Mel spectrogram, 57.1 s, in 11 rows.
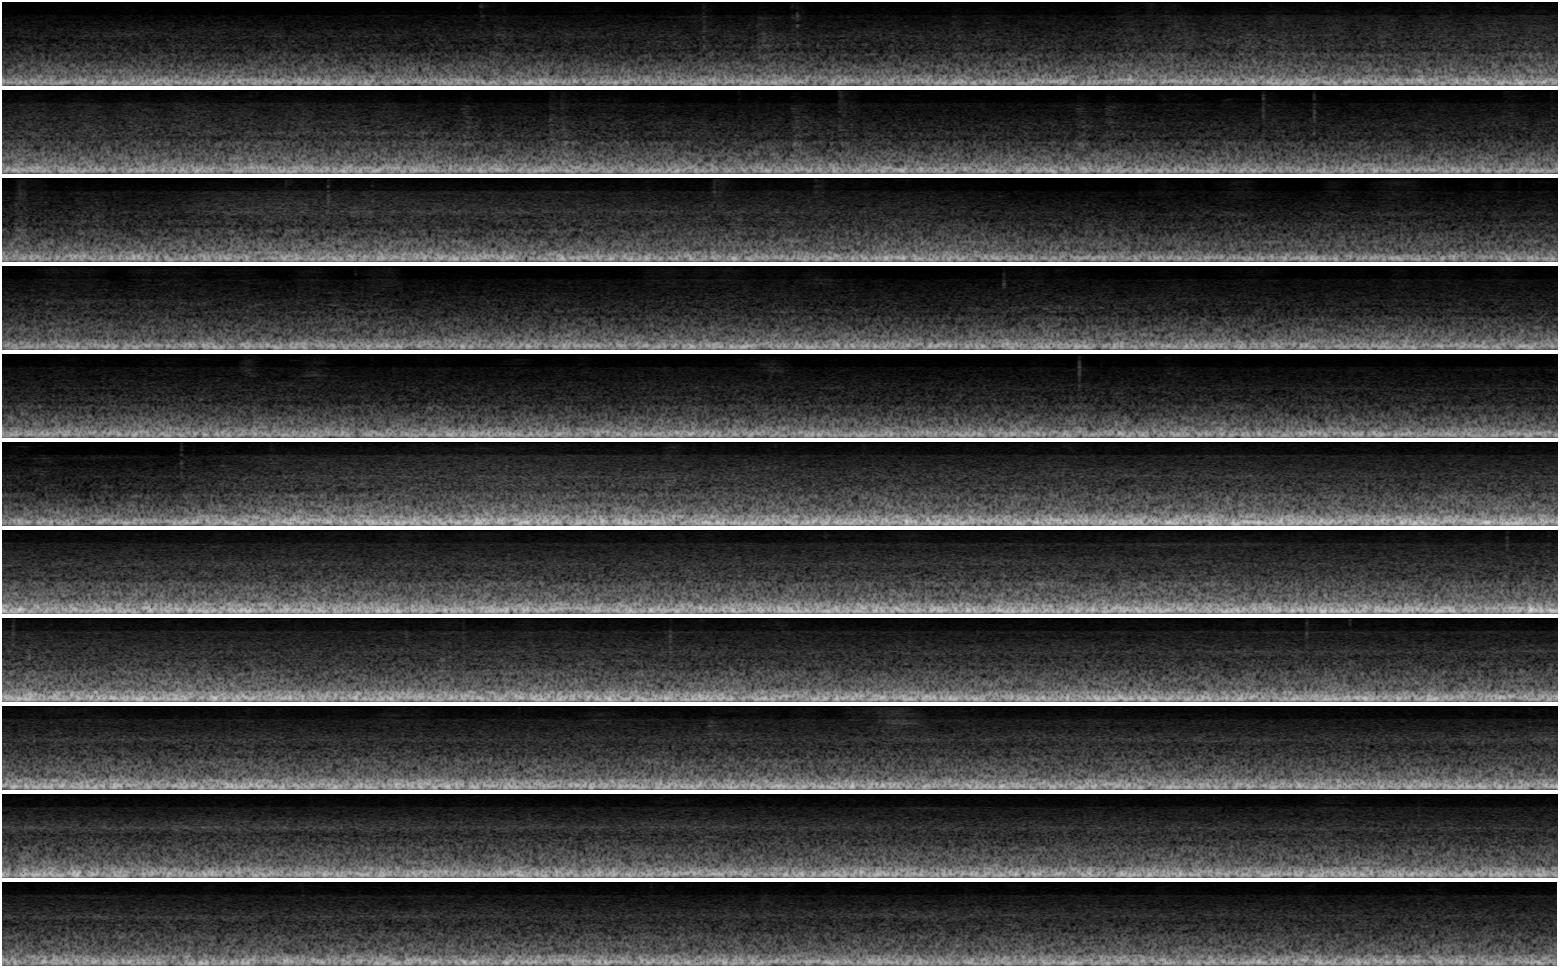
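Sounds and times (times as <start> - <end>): high-speed train running noise: 0.0 - 57.0.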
